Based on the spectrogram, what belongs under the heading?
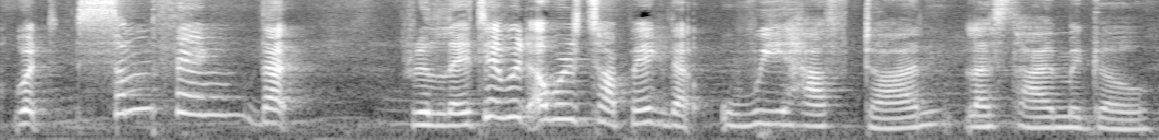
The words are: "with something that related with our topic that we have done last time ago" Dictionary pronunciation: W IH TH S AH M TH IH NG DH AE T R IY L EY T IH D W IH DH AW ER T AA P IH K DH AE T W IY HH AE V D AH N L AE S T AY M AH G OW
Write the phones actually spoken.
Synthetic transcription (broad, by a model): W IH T S AH M TH IH NG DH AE T R IY L EY T IH D W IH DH AW ER T AA P IH K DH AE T W IY HH AE V D AH N L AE S T AY M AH G OW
